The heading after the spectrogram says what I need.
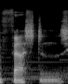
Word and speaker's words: fastens: Usually the T is silent in fastens. Really? I don't know if that's just a regional dialect thing. I've said the T in fastens pretty much all my life.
